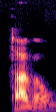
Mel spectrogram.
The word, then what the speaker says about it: Toggl: I have this app it's called toggle I think that's how you pronounce it toggle yes let's talk will tio ggl yeah correct comm which I saw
